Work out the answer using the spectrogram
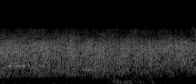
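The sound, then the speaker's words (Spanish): An audience at a church service applauds, a steady, dense hiss of many clapping hands holding an even, fairly soft level throughout. “¿Cuánto aplaudimos de vuelta al Rey?”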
